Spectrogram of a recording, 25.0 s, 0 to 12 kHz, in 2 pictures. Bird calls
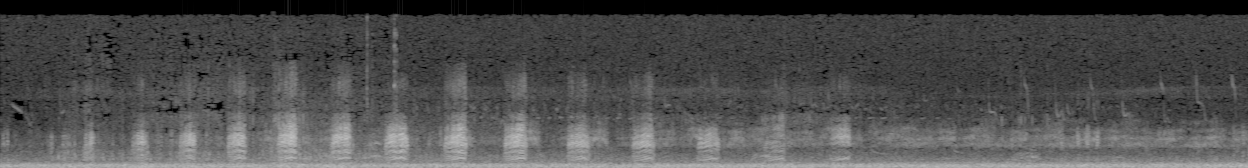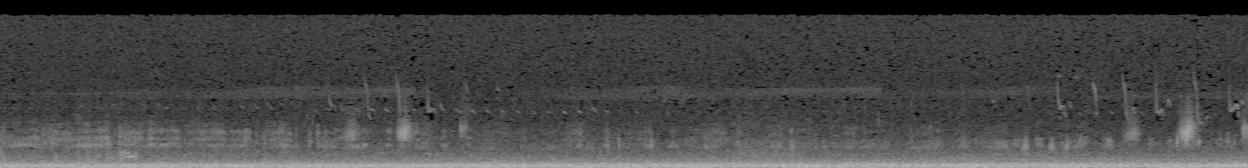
0.0s 12.7s

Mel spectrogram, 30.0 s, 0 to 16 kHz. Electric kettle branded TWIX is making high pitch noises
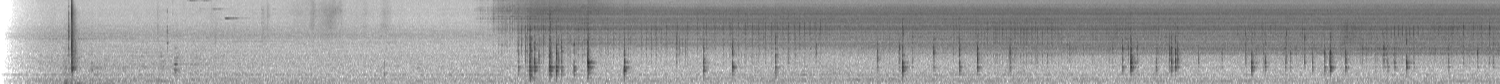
9.8s 30.0s

